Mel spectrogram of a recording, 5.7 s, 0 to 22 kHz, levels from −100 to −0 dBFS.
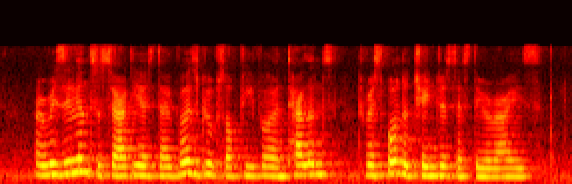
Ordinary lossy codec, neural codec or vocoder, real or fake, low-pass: none; none; real; none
